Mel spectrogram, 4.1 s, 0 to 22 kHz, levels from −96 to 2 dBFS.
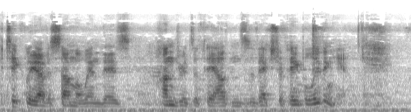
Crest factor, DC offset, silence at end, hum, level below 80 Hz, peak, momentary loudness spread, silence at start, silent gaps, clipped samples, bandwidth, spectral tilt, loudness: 22 dB; under 0.1%; 0 s; none; -54 dBFS; -8 dBFS; 8 LU; 0 s; none; under 0.1%; 14.5 kHz; -0.5 dB/octave; -28 LUFS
